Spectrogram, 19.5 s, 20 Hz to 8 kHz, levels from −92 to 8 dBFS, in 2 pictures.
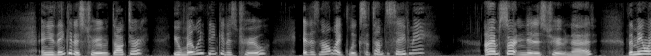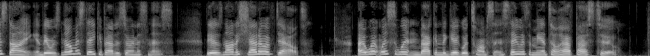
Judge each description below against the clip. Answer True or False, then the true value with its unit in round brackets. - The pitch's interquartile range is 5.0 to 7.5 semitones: True (5.3 semitones)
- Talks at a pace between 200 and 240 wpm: True (205 wpm)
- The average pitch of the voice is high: True (290 Hz)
